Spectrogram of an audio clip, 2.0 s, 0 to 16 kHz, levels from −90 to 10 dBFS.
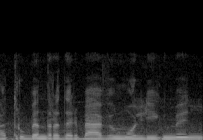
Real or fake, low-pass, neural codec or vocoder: real; 9.9 kHz; none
